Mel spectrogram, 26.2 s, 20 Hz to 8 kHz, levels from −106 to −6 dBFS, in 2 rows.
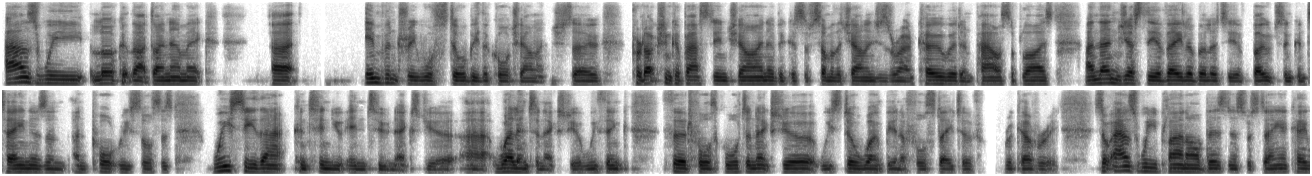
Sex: male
